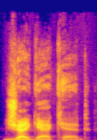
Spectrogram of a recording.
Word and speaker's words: Gigachad: As you may know, Revenant is the almighty Gigakhead. It's not pronounced Gigachad. Whoever says that is wrong. It's Gigakhead. Anyway, Revenant is very simple to play.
